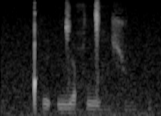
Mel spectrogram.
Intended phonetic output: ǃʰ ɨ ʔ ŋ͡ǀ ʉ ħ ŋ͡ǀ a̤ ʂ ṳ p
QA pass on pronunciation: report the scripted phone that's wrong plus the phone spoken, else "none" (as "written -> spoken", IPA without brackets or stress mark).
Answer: none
